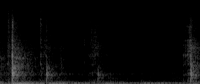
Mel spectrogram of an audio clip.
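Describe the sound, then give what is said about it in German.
A knife chops leftover onion pieces on a board while making pea and coconut soup: a few crisp, separate taps with uneven gaps between them, fairly quiet. “Und habe ich hier noch ein paar restliche Zwiebelstückchen noch vom Frühstück können wir auch gleich klein dazu schneiden.”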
